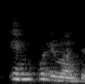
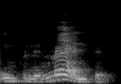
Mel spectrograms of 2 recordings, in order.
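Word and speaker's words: implement: 앞에 강세에 있어서 임플리먼트 이럴 때는 기구 또는 도구 어떤 도구 기구나 도구의 의미로 쓰여요. 기구나 도구. 그런데 이 단어가 임플리먼트 조금 전에 임플리먼트라고 발음하는데 이제는 뒤에 강세 있는 거예요. 동사로 임플리먼트 뒤에 강세 있으면 동사가 돼.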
